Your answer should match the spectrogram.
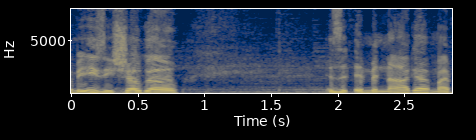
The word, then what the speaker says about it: Imanaga: Shogo, is it Imanaga? Am I pronouncing that right?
